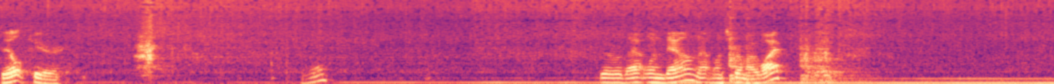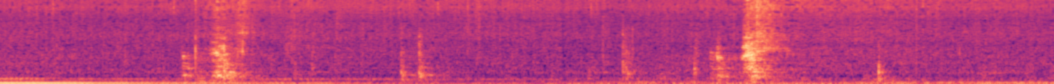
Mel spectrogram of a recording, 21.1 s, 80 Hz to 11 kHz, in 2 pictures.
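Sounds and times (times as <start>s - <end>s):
meat sizzling on griddle: 0.0s - 21.0s
scrapes and clanks on griddle: 0.7s - 3.0s, 7.0s - 9.0s, 12.2s - 13.8s, 14.4s - 15.2s, 16.4s - 19.8s
low hum: 7.3s - 21.0s.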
